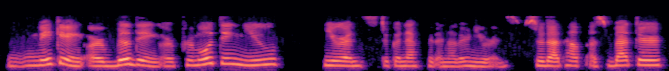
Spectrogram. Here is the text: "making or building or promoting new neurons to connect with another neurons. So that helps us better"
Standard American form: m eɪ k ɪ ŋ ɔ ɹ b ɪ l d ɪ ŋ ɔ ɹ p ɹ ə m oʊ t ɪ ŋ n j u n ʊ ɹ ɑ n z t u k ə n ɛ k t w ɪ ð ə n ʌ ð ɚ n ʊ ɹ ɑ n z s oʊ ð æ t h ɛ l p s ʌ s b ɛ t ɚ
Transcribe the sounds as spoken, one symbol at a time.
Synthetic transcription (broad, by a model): m eɪ k ɪ ŋ ɔ ɹ b ɪ l d ɪ ŋ ɔ ɹ p ɹ ə m oʊ t ɪ ŋ n j u n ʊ ɹ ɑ n s t u k ə n ɛ k t w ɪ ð ə n ʌ ð ɚ n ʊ ɹ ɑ n s oʊ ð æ t h ɛ l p ʌ s b ɛ t ɚ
